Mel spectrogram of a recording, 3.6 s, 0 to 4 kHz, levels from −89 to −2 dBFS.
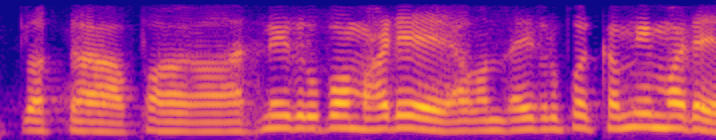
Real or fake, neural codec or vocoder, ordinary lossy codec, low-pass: fake; codec, 16 kHz, 0.8 kbps, ZipCodec; AAC, 24 kbps; 3.6 kHz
